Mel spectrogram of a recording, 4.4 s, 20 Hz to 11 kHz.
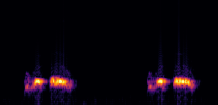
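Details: Spotted dove in a house, 'kuk 2 / guk 1' cooing type: two matching low coo phrases, each a short note followed by a longer rolling one, about two and a half seconds apart.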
